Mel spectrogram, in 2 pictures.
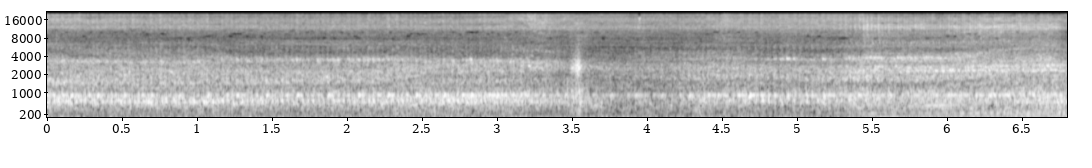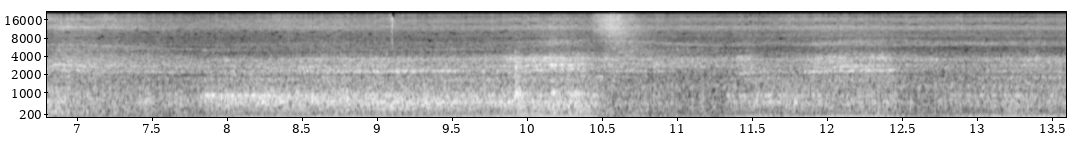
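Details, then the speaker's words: Heavy log truck with a new reman Cummins N14 diesel, loaded and pulling out: deep, even pull climbing and easing with throttle, no knocks; healthy new engine working hard under load. "Oh yeah? Oh, Stevey is tight. There you go, Stevey, that'll get her. Putting that new motor through his paces."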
